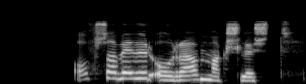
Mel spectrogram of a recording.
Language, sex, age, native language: Icelandic, female, 30-39, Icelandic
